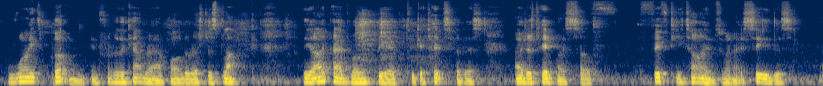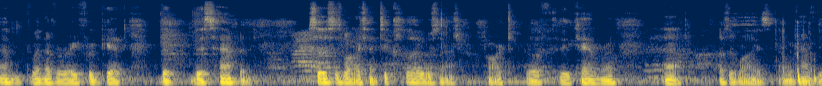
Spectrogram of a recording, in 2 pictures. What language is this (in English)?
English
